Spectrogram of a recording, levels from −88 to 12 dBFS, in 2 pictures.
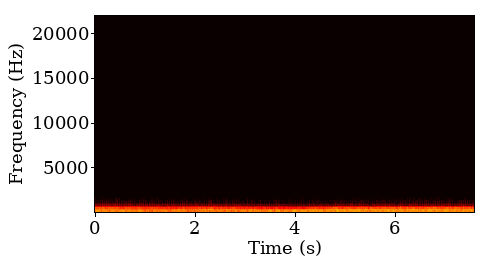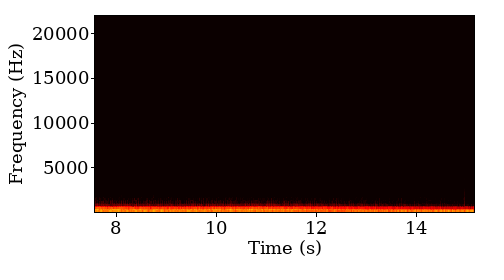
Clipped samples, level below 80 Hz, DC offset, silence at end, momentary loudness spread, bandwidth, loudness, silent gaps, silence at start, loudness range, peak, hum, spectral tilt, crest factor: under 0.1%; -54 dBFS; under 0.1%; 0 s; 6 LU; 1.4 kHz; -34 LUFS; none; 0 s; 5 LU; -20 dBFS; none; -13 dB/octave; 14 dB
